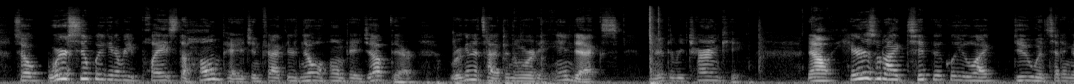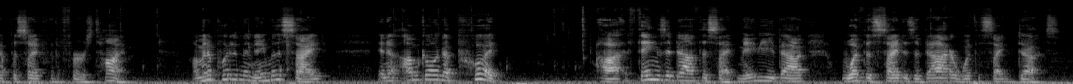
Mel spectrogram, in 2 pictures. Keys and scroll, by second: 4.1-5.8 typing, 13.4 super+v.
